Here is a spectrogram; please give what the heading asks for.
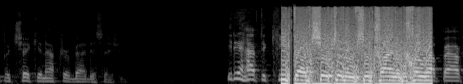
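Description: After "didn't have to", from 2.82 to 4.32 s, the speech becomes an integer-read-as-float fault, consistent with 32-bit integer samples decoded as 32-bit float. Values slam between zero and the clipping limit, giving a deafening square-wave buzz; the waveform shows flat clipped blocks, the spectrogram dense broadband harmonics.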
